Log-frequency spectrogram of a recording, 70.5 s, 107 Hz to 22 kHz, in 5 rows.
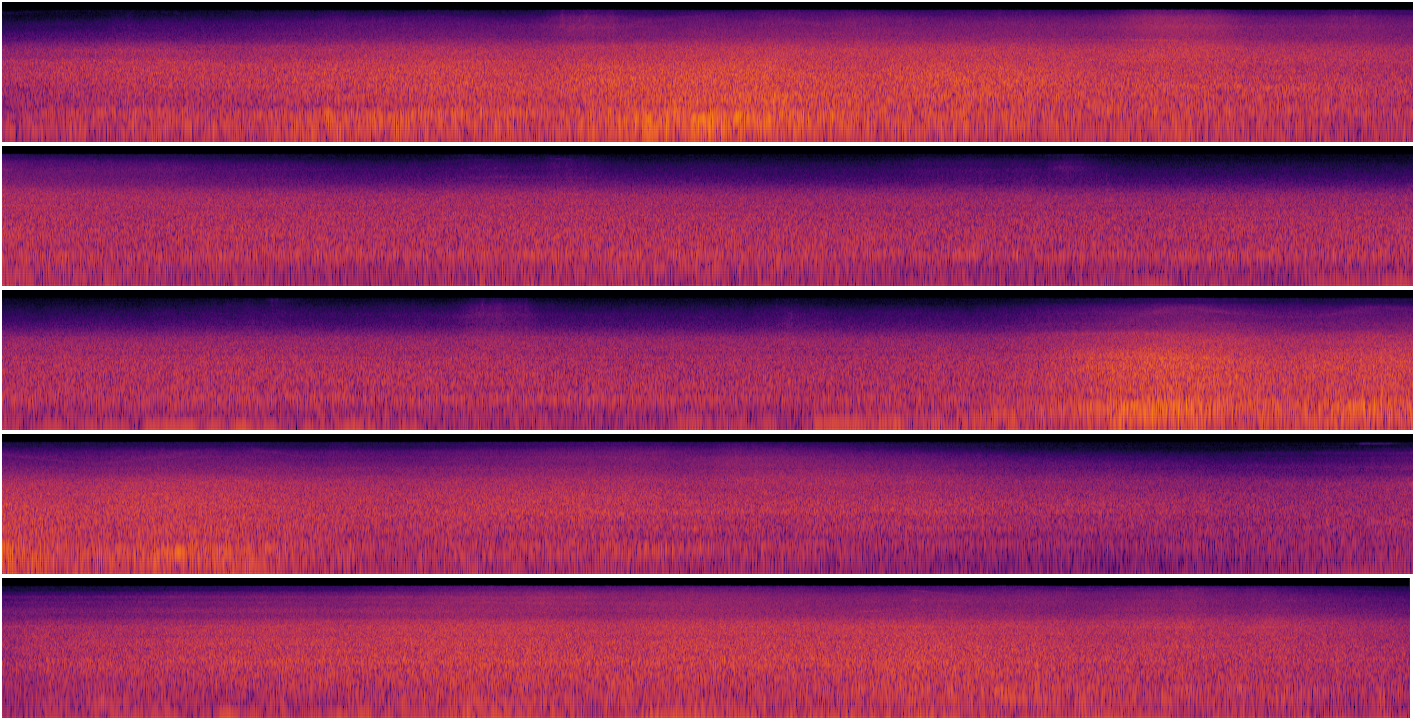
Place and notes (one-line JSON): {"title": "Favoriten, Wien, Österreich - underpass, main train station", "date": "2013-03-25 16:45:00", "description": "ambience of the underpass at the main train station - it´s used by car traffic, cyclists and pedestrians. You can also hear construction noise (the station is under construction) and the humming of the Gürtel-traffic\n- recorded with a zoom Q3", "latitude": "48.18", "longitude": "16.38", "altitude": "207", "timezone": "Europe/Vienna"}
